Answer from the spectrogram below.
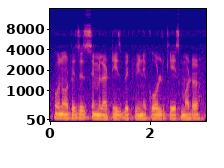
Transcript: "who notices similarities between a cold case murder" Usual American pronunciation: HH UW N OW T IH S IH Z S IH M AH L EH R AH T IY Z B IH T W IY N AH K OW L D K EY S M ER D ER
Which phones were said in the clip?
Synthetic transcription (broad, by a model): HH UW N OW T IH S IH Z S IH M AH L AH R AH T IY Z B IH T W IY N AH K OW L D K EY S M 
